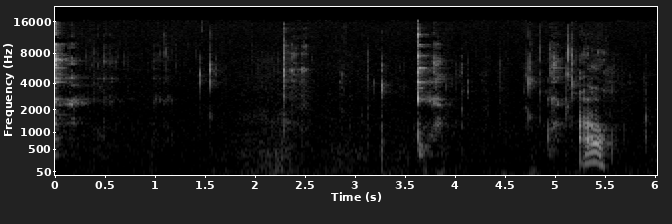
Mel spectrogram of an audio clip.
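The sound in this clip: Quiet chewing of cinnamon roll oatmeal drizzled with cream cheese during a taste test: soft, moist mouth sounds with a few small clicks, then a louder squishy burst near the end.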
